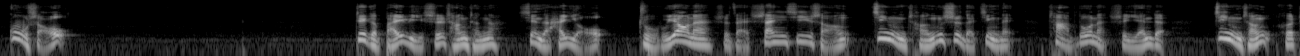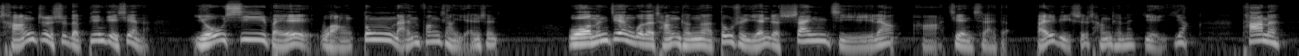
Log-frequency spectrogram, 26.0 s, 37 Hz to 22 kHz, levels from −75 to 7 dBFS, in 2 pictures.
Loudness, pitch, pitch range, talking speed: -27 LUFS, 140 Hz, 125-195 Hz, 200 characters per minute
